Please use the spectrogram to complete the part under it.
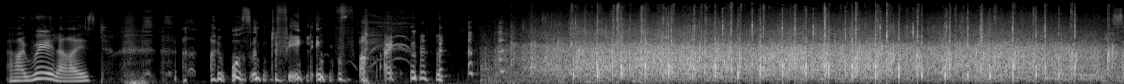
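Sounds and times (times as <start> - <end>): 
speech: 0.1 - 6.1
laughter: 1.4 - 11.2
round of applause from many hands clapping: 4.8 - 11.2.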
